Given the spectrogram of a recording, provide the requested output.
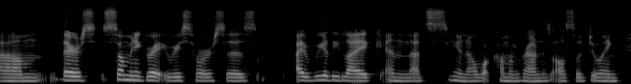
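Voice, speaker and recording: Speaking in a German accent, a woman keeps a monotone, flat intonation, a fairly low pitch and a moderate pace. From Germany, Hamburg. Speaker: startup founder. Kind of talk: interview conversation.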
